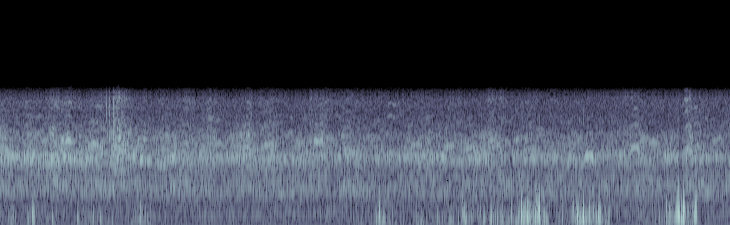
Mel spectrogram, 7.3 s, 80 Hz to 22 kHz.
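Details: Snow geese heading home on migration in 2013, a steady chorus of many overlapping honking calls from a large flock, with a few louder nearer honks standing out toward the end.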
